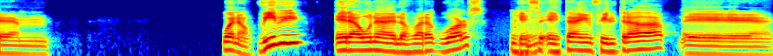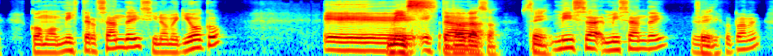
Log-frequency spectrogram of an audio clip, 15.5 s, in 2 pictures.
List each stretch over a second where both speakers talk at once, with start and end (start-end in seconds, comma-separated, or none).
11.6-13.3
